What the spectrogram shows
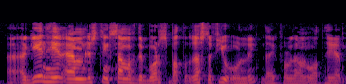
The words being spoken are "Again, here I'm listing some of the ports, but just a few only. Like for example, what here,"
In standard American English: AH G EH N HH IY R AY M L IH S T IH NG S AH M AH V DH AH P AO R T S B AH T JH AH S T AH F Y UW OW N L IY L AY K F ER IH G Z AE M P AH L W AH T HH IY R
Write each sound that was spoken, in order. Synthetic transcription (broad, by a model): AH G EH N HH IY R AY M L IH S T IH NG S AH M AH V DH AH B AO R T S B AH T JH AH S T AH F Y UW OW N L IY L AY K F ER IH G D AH N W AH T HH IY R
